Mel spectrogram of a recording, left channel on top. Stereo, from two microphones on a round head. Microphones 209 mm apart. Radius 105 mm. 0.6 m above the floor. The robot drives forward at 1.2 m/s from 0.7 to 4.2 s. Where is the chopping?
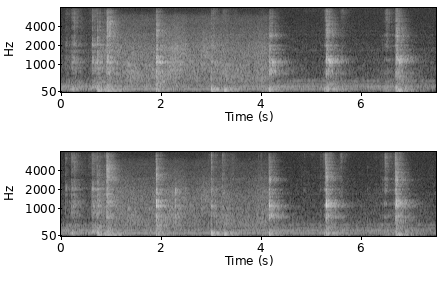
40° right (ahead or behind), 4 m; by 6.9 s 60° right (ahead or behind), 3 m.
